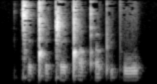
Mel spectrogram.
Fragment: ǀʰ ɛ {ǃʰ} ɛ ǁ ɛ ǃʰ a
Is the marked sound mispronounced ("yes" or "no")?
no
